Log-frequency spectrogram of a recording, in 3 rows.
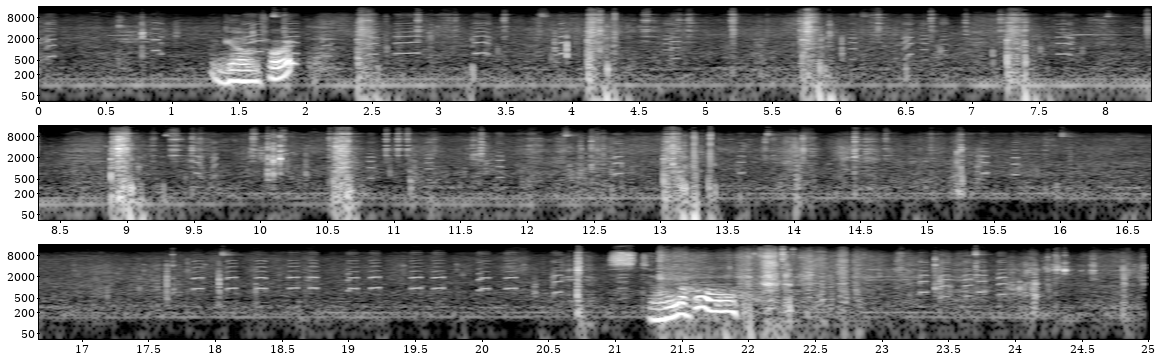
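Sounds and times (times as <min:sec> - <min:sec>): digging tool chopping soil: 0:02.4 - 0:02.8, 0:03.9 - 0:04.6, 0:05.3 - 0:06.1, 0:07.2 - 0:07.7, 0:08.8 - 0:09.4, 0:10.5 - 0:11.0
pinpointer beeping: 0:17.8 - 0:20.7.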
